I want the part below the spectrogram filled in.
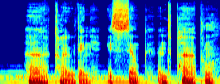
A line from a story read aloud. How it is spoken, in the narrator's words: I murmured, quoting the Bible verse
